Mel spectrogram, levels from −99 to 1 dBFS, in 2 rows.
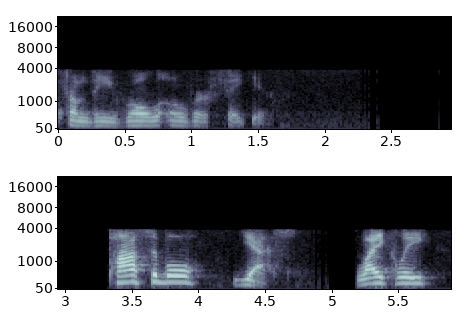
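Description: Throughout, tandem speech coding: two speech coders in a row, apparently ADPCM then AMR-NB, compound their damage, leaving rough, warbly, muffled speech with nothing above 3.8 kHz.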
